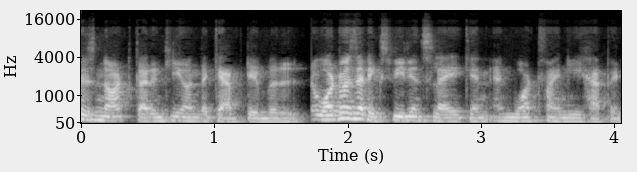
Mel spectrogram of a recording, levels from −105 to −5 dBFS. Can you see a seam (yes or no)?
yes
